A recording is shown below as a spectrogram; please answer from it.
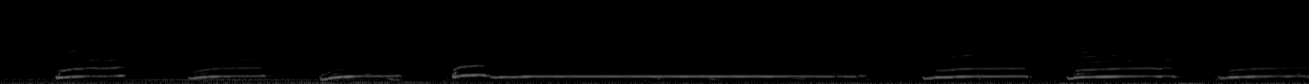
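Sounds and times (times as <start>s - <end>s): child humming: 0.6s - 1.3s, 1.9s - 13.0s.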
